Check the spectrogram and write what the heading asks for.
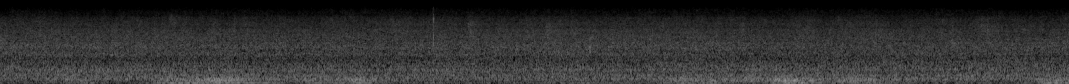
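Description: Steady rushing hiss of aquarium water, with two low rumbles about two seconds in and around eight seconds.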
